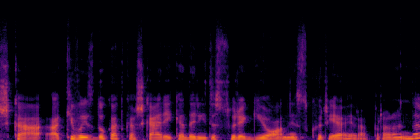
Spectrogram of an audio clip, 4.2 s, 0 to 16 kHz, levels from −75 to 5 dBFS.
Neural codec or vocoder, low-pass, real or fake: vocoder, 48 kHz, 128 mel bands, Vocos; 14.4 kHz; fake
